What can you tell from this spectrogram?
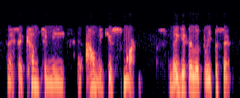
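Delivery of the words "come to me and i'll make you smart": mock sweet, really nice voice. Mocking pretty girls online who call renting stupid: imitating a real nice voice. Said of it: "they do it in a real nice voice".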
